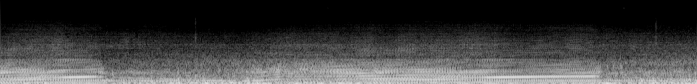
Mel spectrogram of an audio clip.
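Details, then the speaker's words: Ferrari 308 on first drive after rebuild, long idling while being set up: revs rise and fall unevenly under load with a lumpy stumbling note; misfire, likely not firing on all eight cylinders; owner suspects failed plugs. "Yeah, it's definitely not running right, so that's disappointing. I wonder why it's doing that."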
